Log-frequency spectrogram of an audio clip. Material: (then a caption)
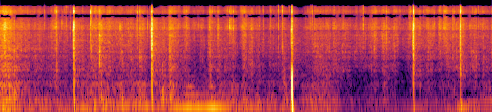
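Plastic. A small fold of clear plastic bubble wrap is pinched between fingertips and long nails, and the bubbles are popped one by one. Sharp, bright snaps stand out over a steady soft crinkling rustle, with one pop much louder than the rest.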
